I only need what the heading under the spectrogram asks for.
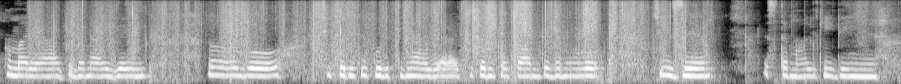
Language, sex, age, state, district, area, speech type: Urdu, female, 45-60, Uttar Pradesh, Lucknow, rural, spontaneous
